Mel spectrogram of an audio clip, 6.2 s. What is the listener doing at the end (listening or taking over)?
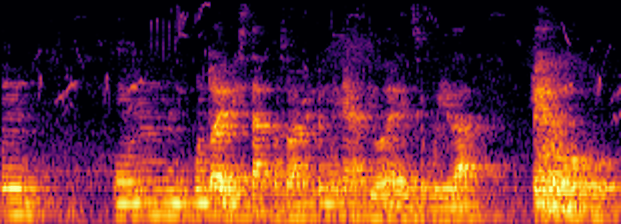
listening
